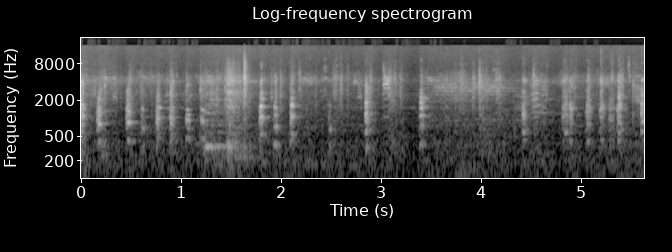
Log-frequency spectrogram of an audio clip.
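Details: Zebra finches (Taeniopygia guttata) fighting in a home aviary setup trade rapid, nasal, clipped aggressive calls in an irregular burst of squabbling.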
